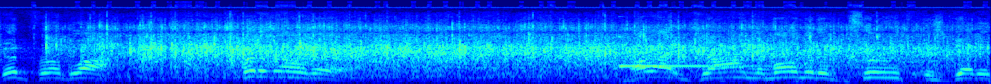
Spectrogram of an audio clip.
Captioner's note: audience applauding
